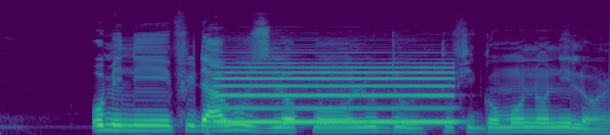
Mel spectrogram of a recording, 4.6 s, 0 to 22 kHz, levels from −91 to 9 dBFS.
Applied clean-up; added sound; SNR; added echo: none; Wind instrument, woodwind instrument; -1 dB; none.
